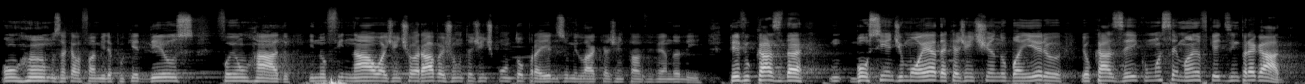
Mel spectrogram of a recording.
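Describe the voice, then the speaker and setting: A pastor preaching in an animated, storytelling way, his voice pitched a bit high for a man. The sound rings with the long reverb of a large hall. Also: fast, hardly any pauses. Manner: animated storytelling with acted quotes. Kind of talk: sermon.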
